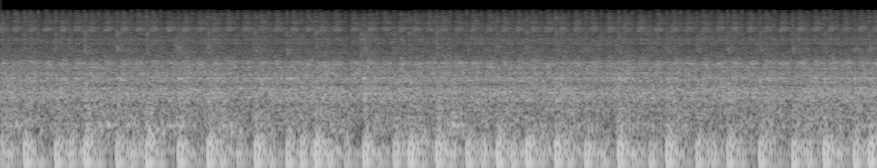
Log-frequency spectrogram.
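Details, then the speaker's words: Small engine running on straight Seafoam: weak, uneven firing about twice a second, barely alive and dying out despite tuning; the spark plug comes out drenched in Seafoam because the fuel isn't combusting. "and yeah it's super wet I'll put it close up right now and you can see that the spark plug is drenched yeah in the seafoam but it just wasn't combusting"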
